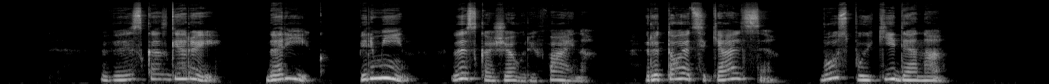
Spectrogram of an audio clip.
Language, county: Lithuanian, Kaunas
